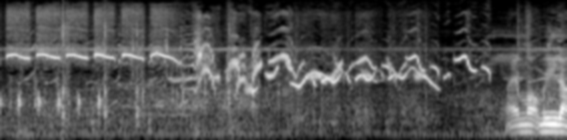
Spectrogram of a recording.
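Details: A hand-tame Chinese Hwamei, held in the hand, gives a loud fighting song: varied whistled phrases, rising and falling, after a run of repeated clear notes. A man's voice speaks over the start and end.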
